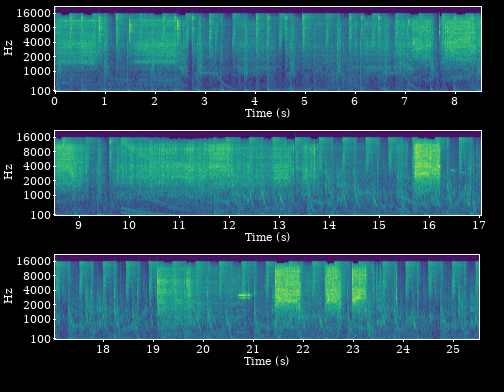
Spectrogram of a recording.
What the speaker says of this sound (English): Now drilling machine is ready to use.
